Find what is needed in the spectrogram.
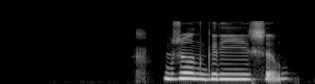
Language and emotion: Russian, sad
